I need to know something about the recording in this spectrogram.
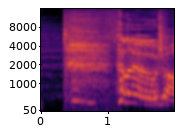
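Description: A woman with a cold draws an audible breath about a third of a second in, then starts talking about a second in.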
